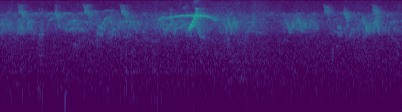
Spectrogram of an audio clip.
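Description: Wild birds calling in the bush: a steady run of short, high, downslurred chirps, about two a second, with one longer high whistle about three seconds in that is the loudest call.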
